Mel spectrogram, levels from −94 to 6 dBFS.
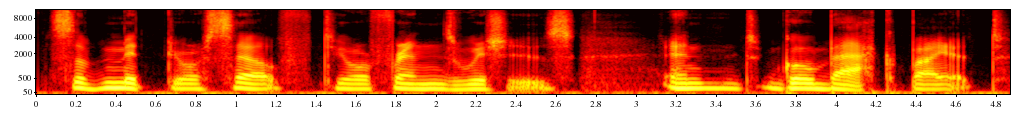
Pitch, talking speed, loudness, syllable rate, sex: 150 Hz, 135 wpm, -18 LUFS, 3.5 syllables/s, female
